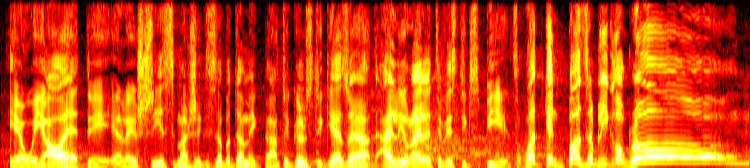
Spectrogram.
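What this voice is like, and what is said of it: Put-on French accent. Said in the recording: “there's a chance that scientist would have a French accent.”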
